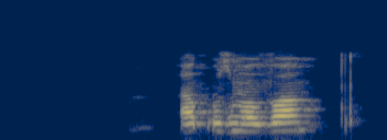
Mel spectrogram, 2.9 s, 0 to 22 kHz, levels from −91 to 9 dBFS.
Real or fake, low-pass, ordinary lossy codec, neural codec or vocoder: fake; 5.4 kHz; Opus, 24 kbps; codec, 16 kHz, 16 kbps, FreqCodec, larger model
